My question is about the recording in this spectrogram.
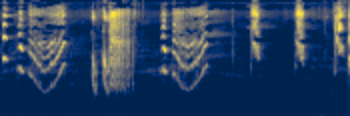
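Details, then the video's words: Bornean white-rumped shama from Kalimantan forest, in song meant to provoke rival shamas: repeated swooping V-shaped whistles, each dipping then rising, broken by a harsh scratchy burst and short high chips. "Bikin Murai lain EMOSI!! ~ AKSI murai batu BORNEO ori Hutan KALIMANTAN"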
